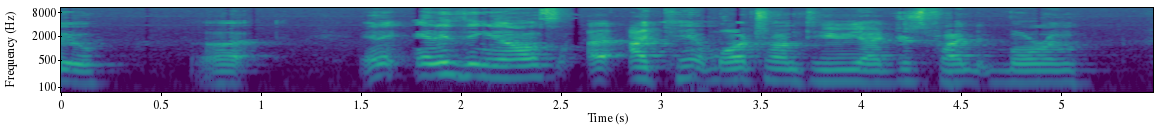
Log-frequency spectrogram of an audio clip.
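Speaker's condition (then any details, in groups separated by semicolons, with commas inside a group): Cerebral palsy, spastic diplegia; wheelchair user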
